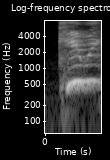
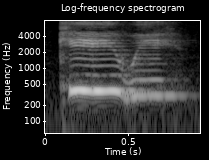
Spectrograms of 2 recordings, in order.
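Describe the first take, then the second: First: The word is said at a faster pace. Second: The word is said at a slower pace.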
